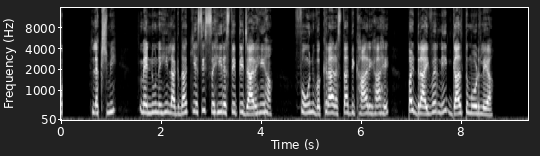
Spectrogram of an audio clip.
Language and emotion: Punjabi, fearful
